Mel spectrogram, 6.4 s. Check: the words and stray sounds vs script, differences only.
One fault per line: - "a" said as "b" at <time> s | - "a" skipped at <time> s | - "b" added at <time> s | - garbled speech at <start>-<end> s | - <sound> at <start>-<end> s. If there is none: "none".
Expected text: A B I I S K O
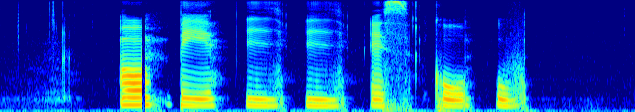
- dropout at 1.4-1.4 s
